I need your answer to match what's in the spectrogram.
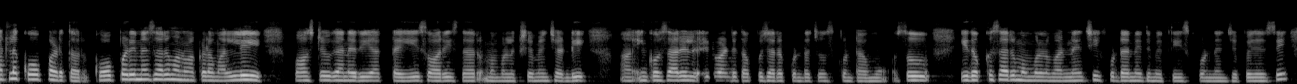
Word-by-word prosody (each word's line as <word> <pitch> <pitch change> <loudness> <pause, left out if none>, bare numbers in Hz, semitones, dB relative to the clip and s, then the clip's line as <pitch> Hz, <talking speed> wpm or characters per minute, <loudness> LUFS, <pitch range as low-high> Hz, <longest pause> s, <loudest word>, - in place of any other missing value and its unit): అట్లా 260 +4 +4
కోప్పడతారు. 200 -9 +2
కోప్పడిన 230 +3 +4
సరే. 230 0 +4
మనమక్కడ 195 -2 0
మళ్ళీ 200 +4 +7 0.5
పాజిటివ్‌గానే 190 0 +2
రియాక్ట్ 180 0 -1
అయ్యి 170 +2 +1
సారీ 170 -1 +1
సార్ 170 0 -2
మమ్మల్ని 165 0 -4
క్షమించండి. 170 0 -1 0.4
ఆహ్, 175 - -4
ఇంకోసారి 190 +1 +1
ఇల్ 185 - 0
ఇటువంటి 180 0 -3
తప్పు 170 +1 -5
జరగకుండా 170 -1 -4
చూసుకుంటాము. 155 -1 -6 0.2
సో, 195 - +4 0.5
ఇదొక్కసారి 210 +1 +2
మమ్మల్ని 180 -2 -1
మన్నించి 175 +3 -1
ఫుడ్ 180 -1 -2
అనేది 170 -1 -3
మీరు 160 0 -7
తీసుకోండి 160 0 -6
అని 150 - -8
చెప్పేసేసి. 160 +7 -2
180 Hz, 140 wpm, -26 LUFS, 165-195 Hz, 0.5 s, మళ్ళీ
